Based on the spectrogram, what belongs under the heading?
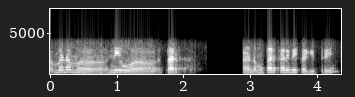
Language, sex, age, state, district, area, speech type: Kannada, female, 30-45, Karnataka, Belgaum, rural, conversation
